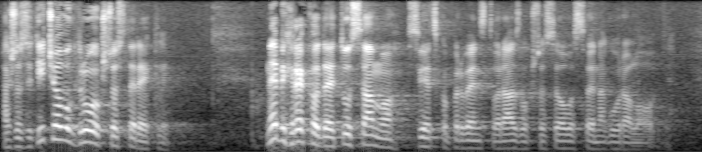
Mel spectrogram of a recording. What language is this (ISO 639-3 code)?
hrv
